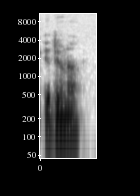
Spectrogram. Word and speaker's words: Iduna: The sisters discover the sculptures are images from their father's past and that their mother, Queen Iduna, I think I said that right. Does that look like Iduna? Yes. Okay, thank you.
